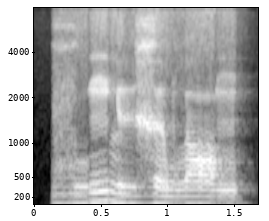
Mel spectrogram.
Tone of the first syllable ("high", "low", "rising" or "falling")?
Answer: rising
